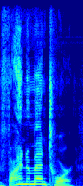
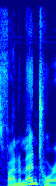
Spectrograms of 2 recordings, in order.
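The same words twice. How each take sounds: First: Higher, sing-song quote of common advice; lightly mocking the advice everyone gives. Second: Said in the usual way. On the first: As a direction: parrot the advice in a raised voice. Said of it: "Everyone tells you". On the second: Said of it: "I've heard from shows like this".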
